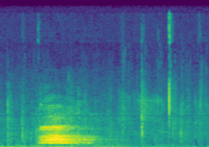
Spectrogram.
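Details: A roe deer (Capreolus capreolus) gives a single hoarse, rasping bark lasting under a second.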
